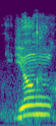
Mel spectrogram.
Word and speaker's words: Jung: How, do you, how does he say his name? Young. – Jung. – Oh, oh yes. Call J uh, U N G. – Carl Jung. – Carl Jung. Jung. That's yes. how you say it.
